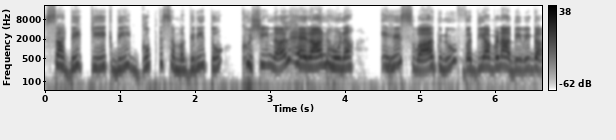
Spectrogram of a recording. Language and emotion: Punjabi, surprised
